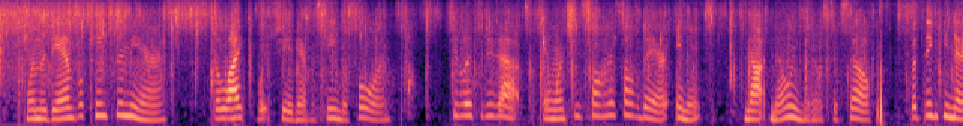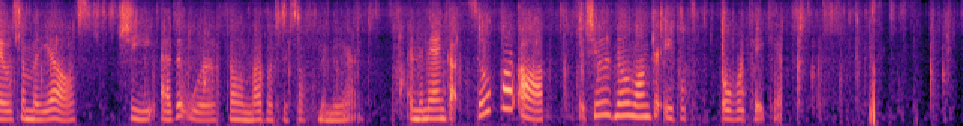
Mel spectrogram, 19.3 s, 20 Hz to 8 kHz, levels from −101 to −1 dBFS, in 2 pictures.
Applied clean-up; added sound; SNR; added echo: neural mask model RNNoise.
